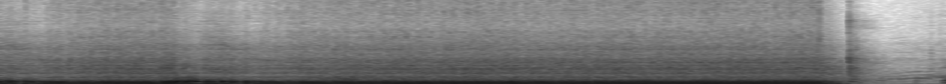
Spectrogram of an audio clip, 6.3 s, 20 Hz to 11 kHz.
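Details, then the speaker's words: Suzuki GSX-R600 four-cylinder sport bike just restarted after an oil change with a new drain plug crush washer, run about 30 seconds to circulate oil: smooth, even idle with a steady hum and one quick throttle blip; healthy. "Okay, just probably start like 30 seconds or so, just so oil gets into everything. I love the sound of this. Let's hear that baby purr."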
